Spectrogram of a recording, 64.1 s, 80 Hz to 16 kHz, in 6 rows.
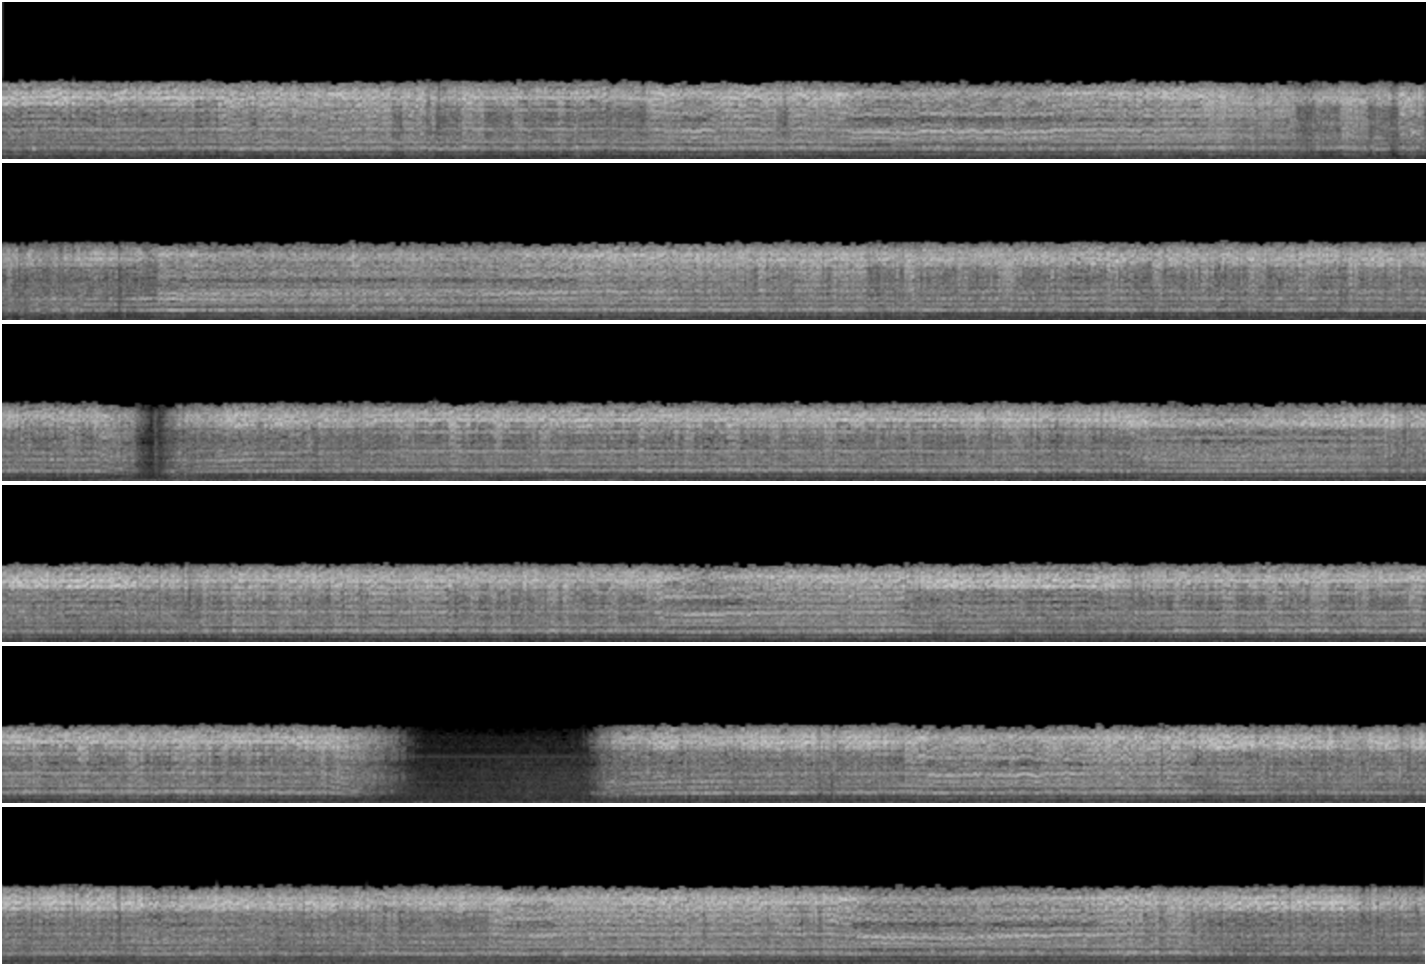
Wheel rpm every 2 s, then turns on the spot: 170, 160, 170, 160, 170, 150, 150, 160, 160, 160, 160, 120, 170, 170, 170, 160, 170, 170, 170, 170, 170, 170, 120, 40, 160, 170, 170, 170, 160, 160, 160, 160.
none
